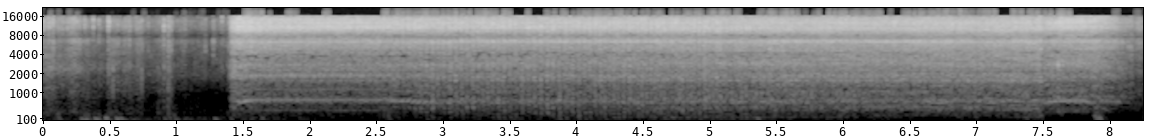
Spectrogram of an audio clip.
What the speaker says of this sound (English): I'm loving this chainsaw.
